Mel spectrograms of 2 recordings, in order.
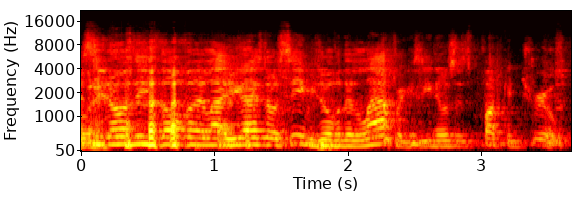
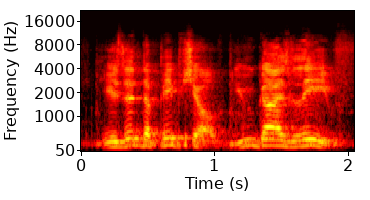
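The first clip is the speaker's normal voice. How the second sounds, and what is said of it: Bad fake French accent. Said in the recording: “that's a horrible French accent”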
